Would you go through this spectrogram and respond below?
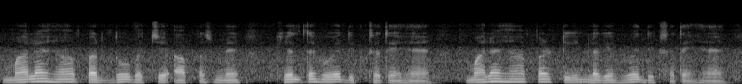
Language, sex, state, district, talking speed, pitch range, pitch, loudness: Hindi, male, Maharashtra, Aurangabad, 135 wpm, 90-115 Hz, 105 Hz, -24 LUFS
